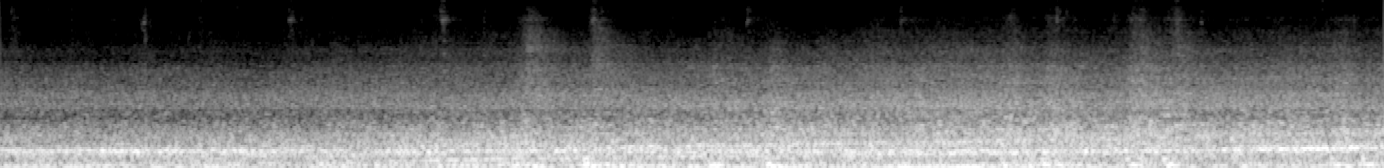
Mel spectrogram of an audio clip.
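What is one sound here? Footsteps echo in a large underground hall.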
